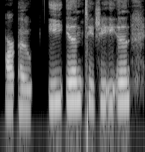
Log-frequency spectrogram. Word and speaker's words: Röntgen: this anywhere that it's ro e NT GE n it is the same person it's just the way it's written but I will still kind of say roentgen because that's what we always hear when we talk about the discoverer of x-rays he was born in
